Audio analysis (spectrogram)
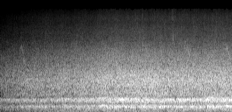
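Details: Honeybees in spring, many flying in and out of their hive while flowers bloom; a dense, steady buzzing drone that swells from quieter to louder over the first seconds, with a low rumble beneath.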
